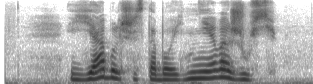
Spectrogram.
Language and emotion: Russian, angry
